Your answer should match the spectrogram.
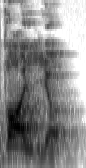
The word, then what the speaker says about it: voglio: It's so difficult to pronounce the GL sound. It's like io non voglio.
